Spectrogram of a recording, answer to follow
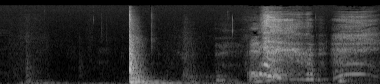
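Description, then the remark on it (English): A door slams shut once, loud, with a sharp hard bang that quickly dies away. A few seconds later, people break into chuckling laughter. “Hey, that wasn't me. You should have slammed it her way.”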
